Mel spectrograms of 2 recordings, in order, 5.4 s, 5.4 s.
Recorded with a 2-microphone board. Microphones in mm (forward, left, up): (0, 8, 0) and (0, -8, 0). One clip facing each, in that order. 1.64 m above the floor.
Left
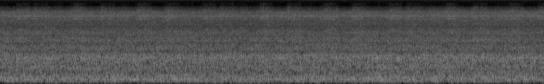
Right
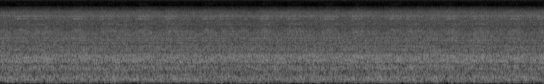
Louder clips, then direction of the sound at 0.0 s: Right 2 dB; 40° right (ahead or behind).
